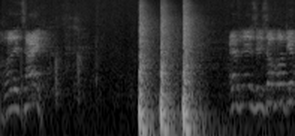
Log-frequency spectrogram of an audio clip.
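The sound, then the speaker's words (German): Three heavy, booming blows pound on an apartment door in quick succession, with people talking before and after. “Schläge an Glados Wohnungstür.”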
